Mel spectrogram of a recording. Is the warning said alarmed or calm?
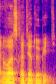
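calm. The warning sounds flat and unbothered. The danger is treated as trivial. The speaker calls it wrong. "Она такая"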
